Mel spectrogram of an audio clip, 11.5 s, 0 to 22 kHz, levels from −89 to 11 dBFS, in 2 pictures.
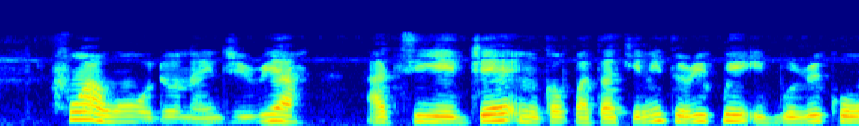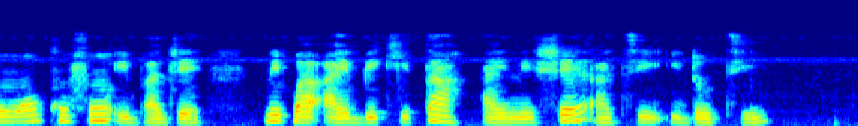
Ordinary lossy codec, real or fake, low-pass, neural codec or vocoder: none; real; 7.2 kHz; none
